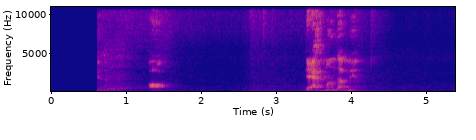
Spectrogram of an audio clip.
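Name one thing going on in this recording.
A young man speaks cheerfully, close to the microphone.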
